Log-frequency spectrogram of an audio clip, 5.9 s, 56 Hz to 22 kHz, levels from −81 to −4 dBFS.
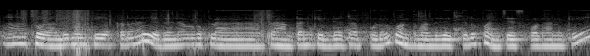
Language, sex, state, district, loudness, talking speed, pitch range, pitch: Telugu, female, Andhra Pradesh, Visakhapatnam, -23 LUFS, 130 wpm, 170-190 Hz, 180 Hz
